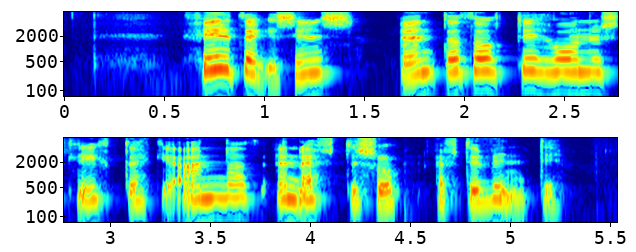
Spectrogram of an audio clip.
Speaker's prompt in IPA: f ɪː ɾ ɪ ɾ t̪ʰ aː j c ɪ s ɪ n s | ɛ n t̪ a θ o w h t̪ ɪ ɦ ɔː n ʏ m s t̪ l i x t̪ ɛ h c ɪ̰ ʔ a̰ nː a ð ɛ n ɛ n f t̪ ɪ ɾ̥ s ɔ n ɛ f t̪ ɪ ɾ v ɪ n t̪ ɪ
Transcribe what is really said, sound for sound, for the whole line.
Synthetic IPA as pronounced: f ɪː ɾ ɪ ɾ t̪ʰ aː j c ɪ s ɪ n s | ɛ n t̪ a θ o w h t̪ ɪ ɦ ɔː n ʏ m s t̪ l i x t̪ ɛ h c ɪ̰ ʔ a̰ nː a ð ɛ n ɛ f t̪ ɪ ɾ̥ s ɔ n ɛ f t̪ ɪ ɾ v ɪ n t̪ ɪ

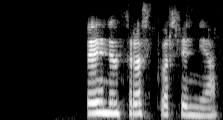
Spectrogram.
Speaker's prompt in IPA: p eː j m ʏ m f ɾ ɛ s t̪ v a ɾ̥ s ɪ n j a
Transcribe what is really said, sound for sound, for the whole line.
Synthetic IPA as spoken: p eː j n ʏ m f ɾ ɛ s t̪ v a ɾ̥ s ɪ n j a

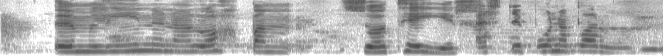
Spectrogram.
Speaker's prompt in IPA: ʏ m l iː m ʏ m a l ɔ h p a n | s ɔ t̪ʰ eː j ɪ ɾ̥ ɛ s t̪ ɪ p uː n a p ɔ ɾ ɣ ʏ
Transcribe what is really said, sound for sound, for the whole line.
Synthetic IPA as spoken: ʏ m l iː n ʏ n a l ɔ h p a n | s ɔ t̪ʰ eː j ɪ ɾ̥ ɛ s t̪ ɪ p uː n a p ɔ ɾ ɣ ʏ

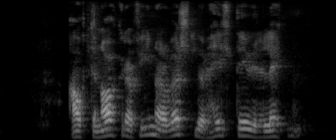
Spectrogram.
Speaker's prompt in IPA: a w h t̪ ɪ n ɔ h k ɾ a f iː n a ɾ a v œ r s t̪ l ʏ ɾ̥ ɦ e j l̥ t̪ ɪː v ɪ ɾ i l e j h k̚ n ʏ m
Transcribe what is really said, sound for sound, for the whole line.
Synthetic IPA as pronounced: a w h t̪ ɪ n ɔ h k ɾ a f iː n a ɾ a v œ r s t̪ l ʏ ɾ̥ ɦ e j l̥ t̪ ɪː v ɪ ɾ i l e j h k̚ n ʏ m

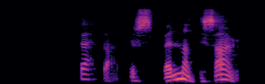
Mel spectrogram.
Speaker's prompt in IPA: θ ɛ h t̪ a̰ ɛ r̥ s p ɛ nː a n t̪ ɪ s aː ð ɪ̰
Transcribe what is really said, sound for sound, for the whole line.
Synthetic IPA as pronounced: θ ɛ h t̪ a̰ ɛ ɾ̥ s p ɛ nː a n t̪ ɪ s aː ɣ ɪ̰

